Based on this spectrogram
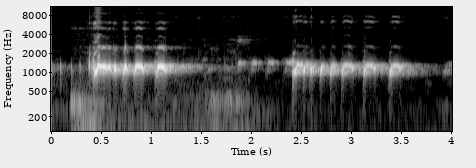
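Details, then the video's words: Local zebra dove singing persistently with a big voice, used as a lure to draw a reply: a rolling, burry coo of rapid pulses that starts with a soft note, pauses, then returns as a second quivering phrase. "Perkutut lokal GACOR suara besar"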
